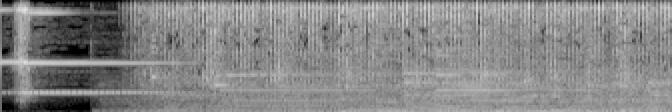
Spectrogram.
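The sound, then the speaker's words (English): A bicycle: a brief bright ring at the start, then a steady, fairly loud low whirring rattle of the moving bike that continues to the end, with no one talking. “A little less heady might be a celebration of Bike Month.”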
